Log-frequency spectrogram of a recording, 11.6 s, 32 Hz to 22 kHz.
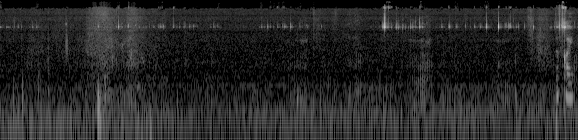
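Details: A 13-year-old female rescued patched cat in a good mood, just home from a night out, purring at her owner as if saying she is back: soft, steady low rumbling purr, with a few faint clicks and rustles indoors.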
